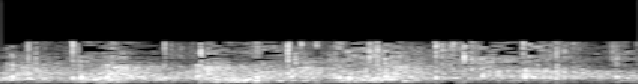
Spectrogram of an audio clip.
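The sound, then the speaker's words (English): A crowd, invited by the speaker to clap, claps together in steady, dense applause, many hands blending into a continuous rattling wash that stays fairly even throughout, with no voices standing out. “Go ahead and clap if you want to.”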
